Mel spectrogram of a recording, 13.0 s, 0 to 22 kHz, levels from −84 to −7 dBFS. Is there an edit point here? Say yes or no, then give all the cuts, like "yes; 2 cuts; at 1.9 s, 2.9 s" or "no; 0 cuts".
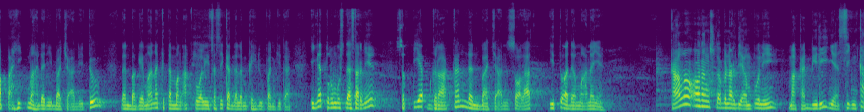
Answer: yes; 1 cut; at 9.9 s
